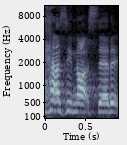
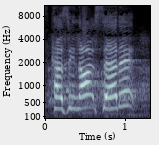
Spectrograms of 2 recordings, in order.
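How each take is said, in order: First: It is said in a plain, neutral way. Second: It is said with sassy, mocking attitude.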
